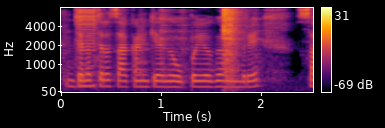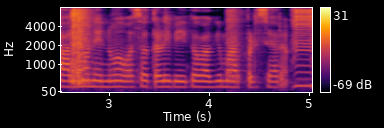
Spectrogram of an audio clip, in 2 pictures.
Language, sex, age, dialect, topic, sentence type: Kannada, female, 25-30, Central, agriculture, statement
